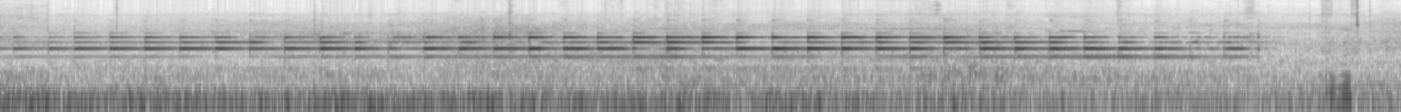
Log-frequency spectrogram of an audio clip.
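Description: Freight train rolling through a Washington Street railroad crossing in West Chicago, Illinois, its cars rumbling and clattering steadily while the crossing bells ring continuously until the end of the train passes and the ringing stops.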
